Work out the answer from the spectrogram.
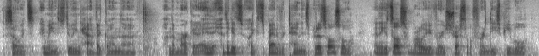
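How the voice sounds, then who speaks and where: Canadian guy on a livestream, low and kinda husky, talks in stop-start bits while he answers chat. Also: warm tone. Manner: halting, thinking aloud, frequent restarts. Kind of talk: casual livestream chat, answering viewer comments.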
